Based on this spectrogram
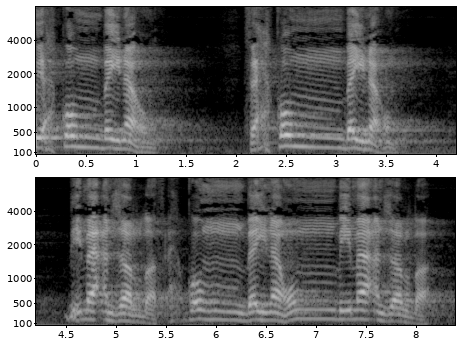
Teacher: حكم الميم الساكنة عند لقائها الباء الإخفاء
